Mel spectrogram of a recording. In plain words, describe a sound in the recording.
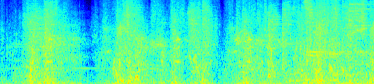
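Game combat effects crackle and clash in quick bursts.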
